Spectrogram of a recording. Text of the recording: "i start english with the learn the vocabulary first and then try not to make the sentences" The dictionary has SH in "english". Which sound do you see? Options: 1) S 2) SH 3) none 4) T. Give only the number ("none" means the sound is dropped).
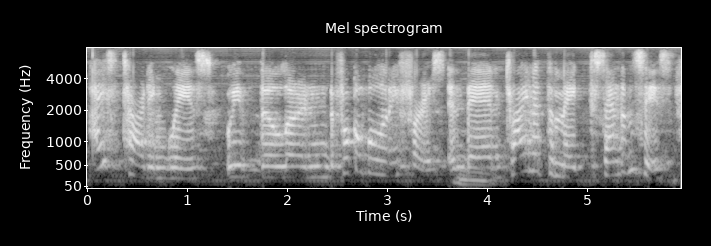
1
